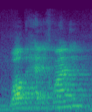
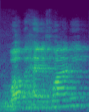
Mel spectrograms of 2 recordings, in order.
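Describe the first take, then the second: No difference in how they are said.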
